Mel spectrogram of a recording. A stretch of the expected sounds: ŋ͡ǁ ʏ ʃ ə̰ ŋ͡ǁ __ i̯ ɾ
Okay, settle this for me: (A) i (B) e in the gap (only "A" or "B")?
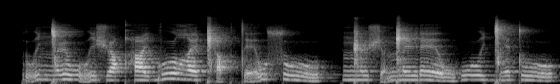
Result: B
